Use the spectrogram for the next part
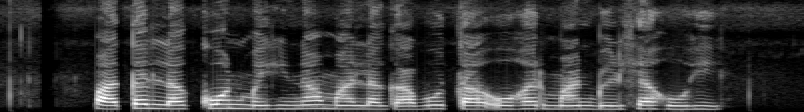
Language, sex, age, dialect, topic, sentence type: Chhattisgarhi, female, 18-24, Northern/Bhandar, agriculture, question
